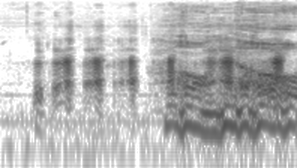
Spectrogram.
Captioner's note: laughter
